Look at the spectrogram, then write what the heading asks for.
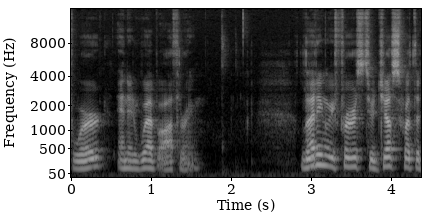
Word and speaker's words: leading: I'm going to teach you now about this term which is pronounced leading.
